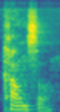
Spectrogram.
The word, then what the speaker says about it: counsel: helpful to me and to you we don't cancel each other council c-o-a-c-o-u-n-s-e-l council not cancel not snow not c-a-n-c-e-l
